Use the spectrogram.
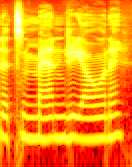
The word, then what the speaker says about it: Mangione: So, okay, are we coming to a consensus then? It's Mangione. Yeah, I'm good with that. Can you spell it again? Mangione. Yeah, Mangione. Mangione, that's another way. Yeah. Well, I think that's the way he's saying it sounds Italian. You know what I'm saying?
